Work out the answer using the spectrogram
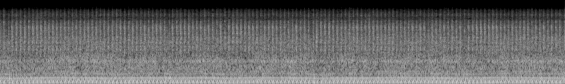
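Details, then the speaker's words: Craftsman mower with 6.75 Tecumseh Vector engine, Seafoam added to the fuel: small engine running steady with a hard, regular knock about three or four times a second throughout; knocking worsened after Seafoam, cause not pinned down. "will admit, that's a pretty good knock in there, you know? Definitely can't sell this mower the way it is, you know?"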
